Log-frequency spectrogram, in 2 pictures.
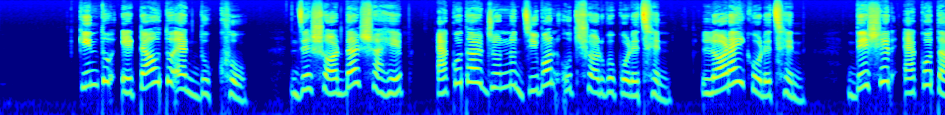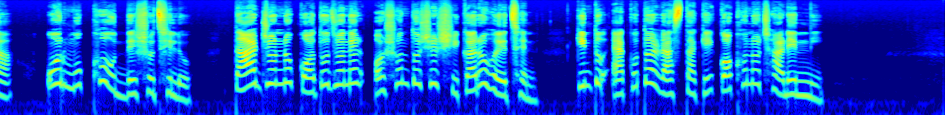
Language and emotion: Bengali, neutral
